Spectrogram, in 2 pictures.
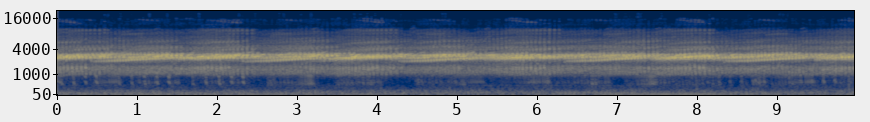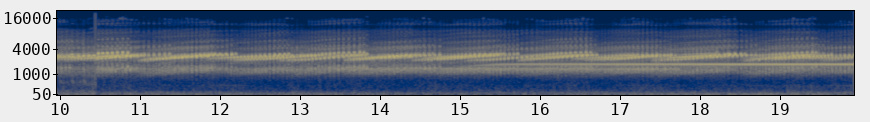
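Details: January frog chorus from Georgia's Piedmont: many native frogs give short upward-sweeping calls in quick succession, the notes growing more distinct after ten seconds, and a steady high tone appears near the end.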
